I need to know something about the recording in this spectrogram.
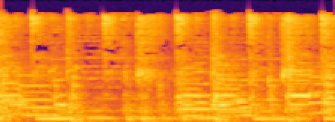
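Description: Godin TC electric guitar played through an MXR Fat Sugar overdrive pedal, picking out the song's part along with a full band recording that has a steady drum beat and a pulsing bass line.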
